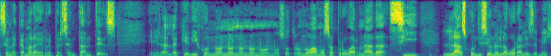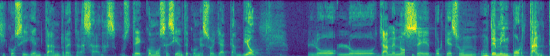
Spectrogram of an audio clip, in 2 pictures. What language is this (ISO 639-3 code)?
spa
